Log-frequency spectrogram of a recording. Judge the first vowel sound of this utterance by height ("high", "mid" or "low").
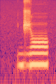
mid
